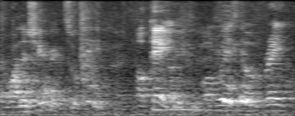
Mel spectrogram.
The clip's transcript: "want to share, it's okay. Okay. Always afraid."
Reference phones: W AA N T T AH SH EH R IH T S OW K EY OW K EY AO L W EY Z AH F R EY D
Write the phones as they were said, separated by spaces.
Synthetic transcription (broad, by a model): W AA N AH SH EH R IH T S OW K EY OW K EY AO W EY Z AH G R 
